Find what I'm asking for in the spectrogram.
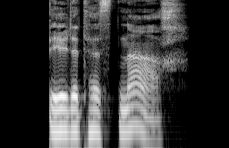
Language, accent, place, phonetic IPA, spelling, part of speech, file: German, Germany, Berlin, [ˌbɪldətəst ˈnaːx], bildetest nach, verb, De-bildetest nach.ogg
- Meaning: inflection of nachbilden: 1. second-person singular preterite 2. second-person singular subjunctive II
